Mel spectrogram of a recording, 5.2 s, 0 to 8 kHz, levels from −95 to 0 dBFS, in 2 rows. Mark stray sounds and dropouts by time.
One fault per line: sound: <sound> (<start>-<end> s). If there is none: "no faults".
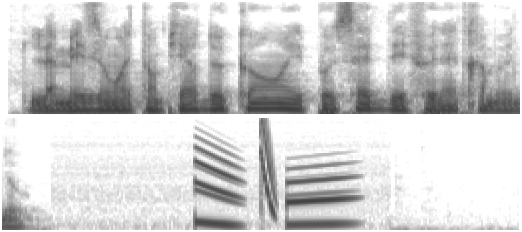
sound: chirp (3.5-4.4 s)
